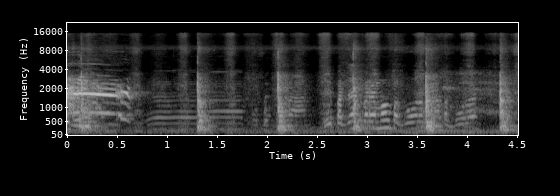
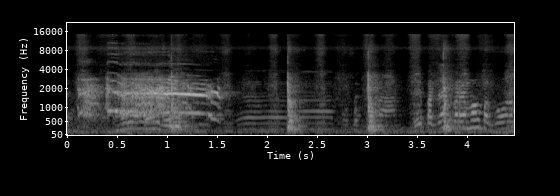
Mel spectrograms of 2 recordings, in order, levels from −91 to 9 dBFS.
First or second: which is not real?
second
